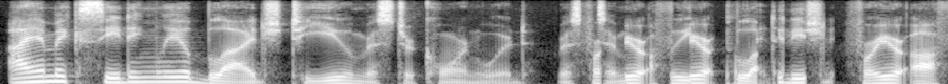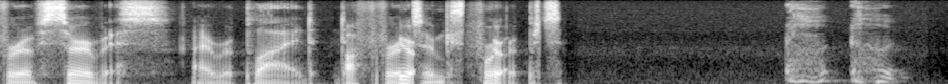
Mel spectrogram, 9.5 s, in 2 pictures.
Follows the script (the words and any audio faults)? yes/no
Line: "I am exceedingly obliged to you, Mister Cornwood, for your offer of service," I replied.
no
